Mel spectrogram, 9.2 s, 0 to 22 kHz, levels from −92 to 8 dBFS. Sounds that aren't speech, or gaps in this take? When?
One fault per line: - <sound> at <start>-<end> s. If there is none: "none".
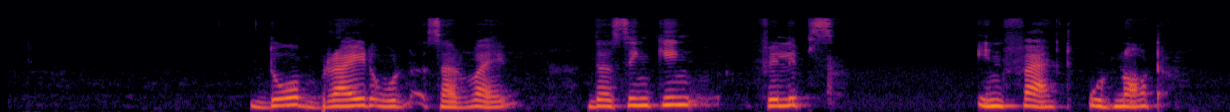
none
